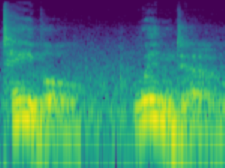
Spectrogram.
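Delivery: English accent, e-learning narrator voice. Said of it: "I have to do, like, an English accent".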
